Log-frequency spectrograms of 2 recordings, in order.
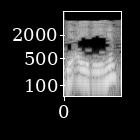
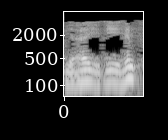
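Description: First: The glottal stop is fully pronounced. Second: The glottal stop is softened toward a long a. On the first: This is the majority reading. "الجمهور يحققون" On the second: This is a particular reciter's pausal reading. "يقف عليها بالتسهيل"

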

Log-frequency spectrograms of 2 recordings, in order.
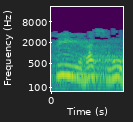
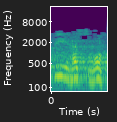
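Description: First: The final vowel is held for two counts. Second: The final vowel is short, not held. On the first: "علشان امد الحرف اللي معايا ده حركتين" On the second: "من غير مد"

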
